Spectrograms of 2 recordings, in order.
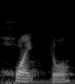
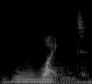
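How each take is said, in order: First: The W is weak and the word ends in a vowel. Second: A strong W is made with rounded lips. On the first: The speaker calls it wrong. "Not whito" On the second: The speaker calls it right. "it starts in the back of your teeth and then goes to your lips"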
